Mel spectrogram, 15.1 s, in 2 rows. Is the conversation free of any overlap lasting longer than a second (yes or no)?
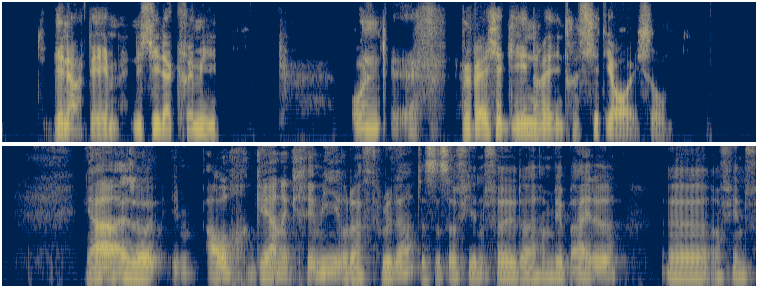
yes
